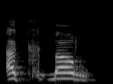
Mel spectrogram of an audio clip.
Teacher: Nah, kaf itu sifat hurufnya ada desis. Akbar. Minimal itu desisnya kita sendiri dengar.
